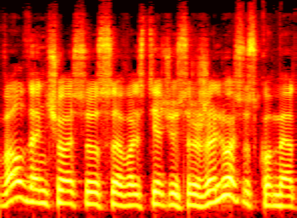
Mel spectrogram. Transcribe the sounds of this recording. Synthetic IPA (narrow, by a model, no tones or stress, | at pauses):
ʋɐlˠd̪ɐnʲt͡ʃʲuɔsʲʊsʋɐlʲsʲt̪ʲiɛt͡ʃʲʊsɪɾʒɐlʲuɔsʲʊskoːmʲɛt̪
